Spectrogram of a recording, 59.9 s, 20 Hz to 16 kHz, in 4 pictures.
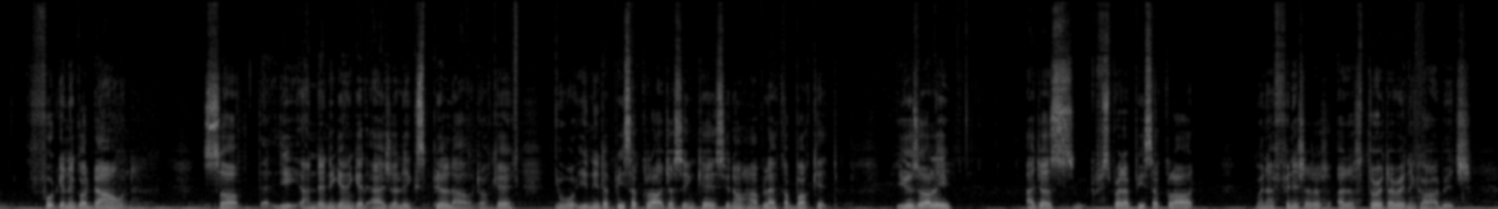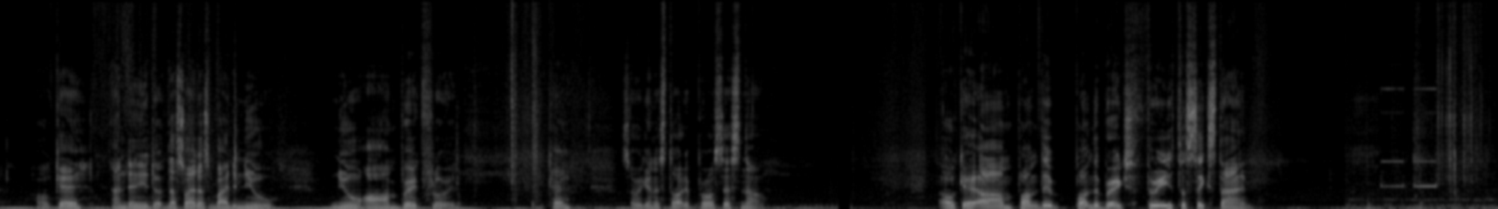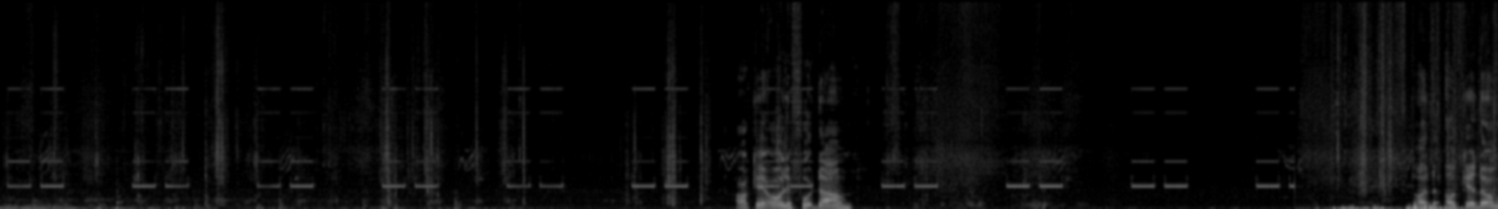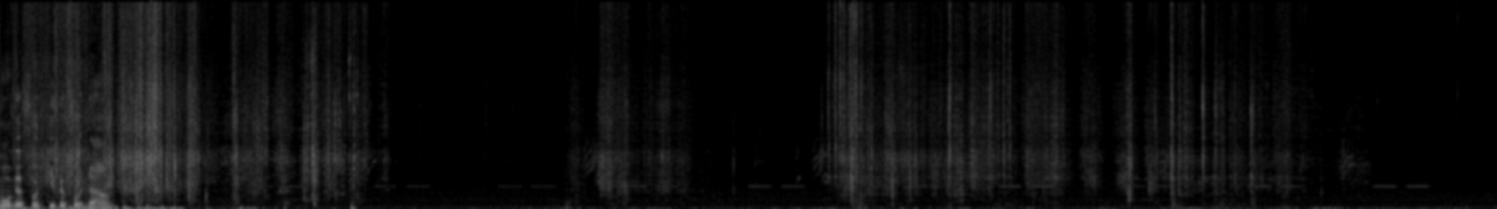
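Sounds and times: car warning chime double-beeping: 28.6 - 31.9, 32.5 - 33.2, 33.8 - 35.6, 36.3 - 36.9, 37.5 - 39.4, 40.0 - 40.7, 41.3 - 41.9, 42.5 - 43.0, 48.6 - 49.3, 49.9 - 50.6, 52.4 - 53.1, 57.4 - 59.3.

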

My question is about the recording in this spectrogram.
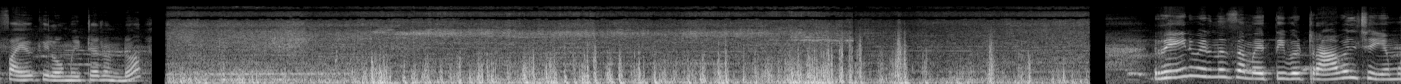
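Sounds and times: wind buffeting microphone: 1.7 - 10.9.

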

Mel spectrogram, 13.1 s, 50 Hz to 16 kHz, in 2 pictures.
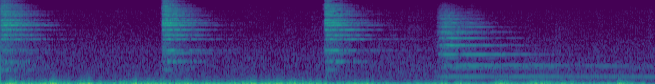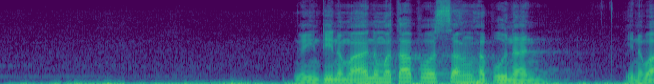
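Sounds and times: altar bells ringing: 3.2 - 6.2.

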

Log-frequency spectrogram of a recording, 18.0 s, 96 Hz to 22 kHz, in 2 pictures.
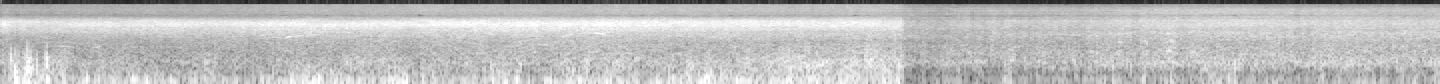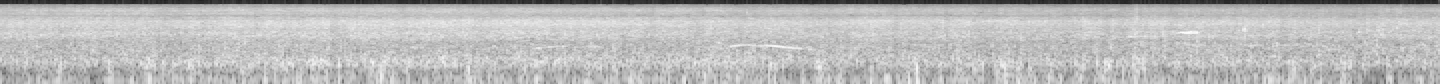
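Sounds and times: small waves on sandy beach: 0.0 - 18.0
wind on microphone: 0.0 - 18.0.

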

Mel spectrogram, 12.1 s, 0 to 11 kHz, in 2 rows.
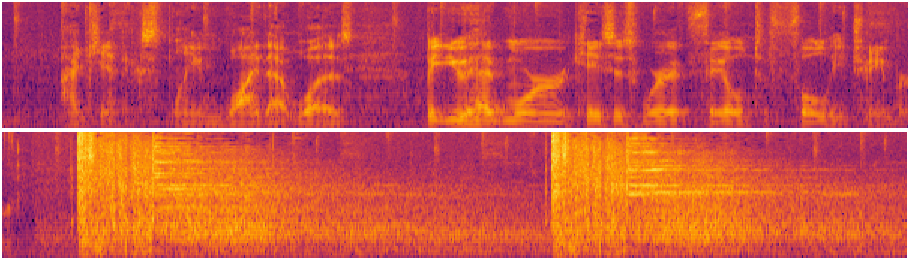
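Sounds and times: rifle shots with metallic ringing: 6.4 - 12.0.

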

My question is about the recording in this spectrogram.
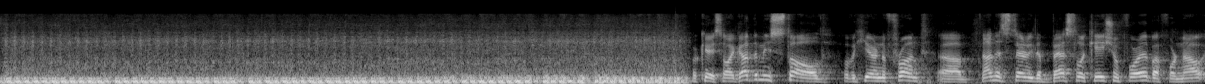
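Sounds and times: quad engine idling: 0.0 - 6.9.

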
